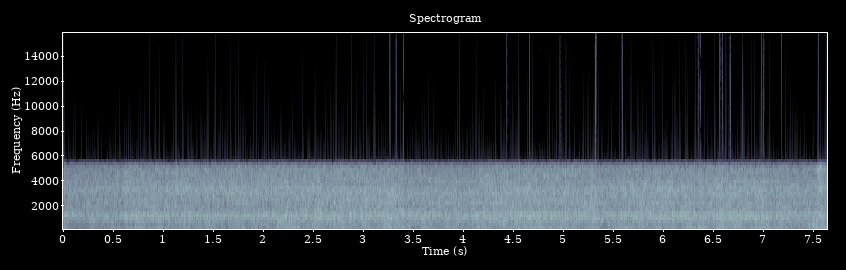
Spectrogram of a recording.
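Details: 1966 Chevy Sportvan, stock 230 inline-six with HEI and a new Weber 32/36 two-barrel carb on the stock manifold, in neutral, camera at the carb, just started: fast, even high idle that never settles; intake vacuum leak.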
